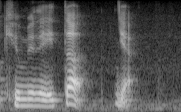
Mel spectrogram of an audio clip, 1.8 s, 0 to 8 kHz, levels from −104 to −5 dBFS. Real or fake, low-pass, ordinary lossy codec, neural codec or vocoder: real; none; none; none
